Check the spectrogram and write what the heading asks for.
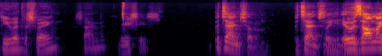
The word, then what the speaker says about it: Reese's: Reese's? Is that what you guys say? Like it rhymes with pieces.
